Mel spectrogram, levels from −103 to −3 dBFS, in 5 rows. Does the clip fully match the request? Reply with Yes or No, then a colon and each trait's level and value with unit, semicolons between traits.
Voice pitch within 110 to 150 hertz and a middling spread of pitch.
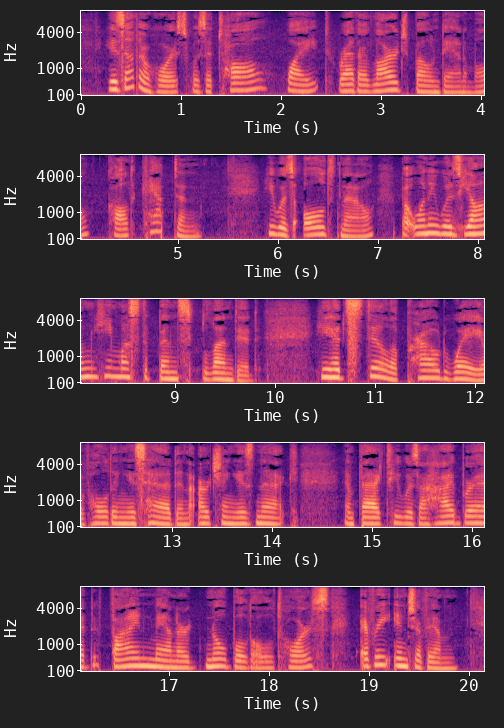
No: medium, 185 Hz; average, 3.7 semitones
